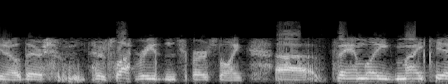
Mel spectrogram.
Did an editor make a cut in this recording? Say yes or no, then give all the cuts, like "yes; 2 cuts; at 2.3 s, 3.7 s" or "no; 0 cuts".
yes; 2 cuts; at 1.4 s, 1.9 s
